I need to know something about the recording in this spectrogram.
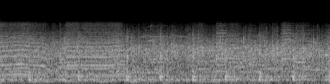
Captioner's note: audience all applauding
